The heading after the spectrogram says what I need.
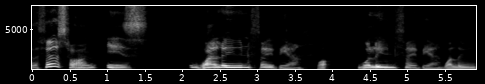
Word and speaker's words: Walloon: Right, the first one is walloon phobia. What? Walloon phobia. Walloon phobia. Like balloon, but walloon.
